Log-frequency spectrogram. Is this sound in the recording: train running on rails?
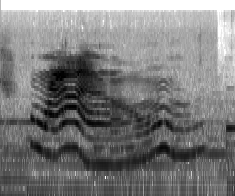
no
